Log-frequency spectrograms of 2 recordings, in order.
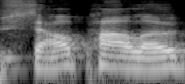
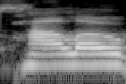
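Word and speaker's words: São Paulo: We are sitting down here with Aaron and Tiffany Anderson, missionaries to Sao Paulo. Did I say that right, Aaron? – Yes, you said that right. – Sao Paulo, Brazil.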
